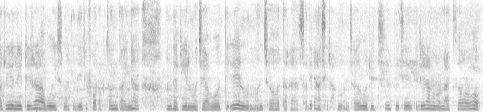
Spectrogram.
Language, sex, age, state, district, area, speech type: Nepali, female, 18-30, West Bengal, Alipurduar, urban, spontaneous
